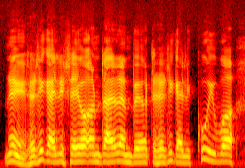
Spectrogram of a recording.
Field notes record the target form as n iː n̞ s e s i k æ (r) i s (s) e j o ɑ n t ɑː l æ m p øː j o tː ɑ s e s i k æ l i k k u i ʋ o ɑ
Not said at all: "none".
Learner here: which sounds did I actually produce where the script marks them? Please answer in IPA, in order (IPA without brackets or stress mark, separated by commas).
l, s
